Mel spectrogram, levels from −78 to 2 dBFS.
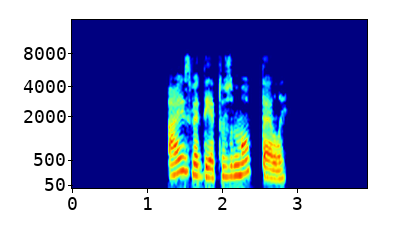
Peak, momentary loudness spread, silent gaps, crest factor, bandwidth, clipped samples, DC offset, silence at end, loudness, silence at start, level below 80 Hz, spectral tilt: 0 dBFS; 3 LU; 2.50-2.54 s; 20 dB; 8 kHz; under 0.1%; under 0.1%; 1.1 s; -17 LUFS; 1.3 s; -60 dBFS; -6.5 dB/octave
